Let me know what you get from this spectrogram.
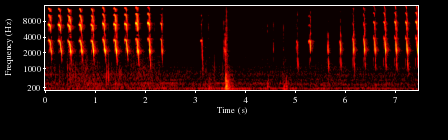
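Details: A guinea pig (Cavia porcellus) chirps in fast runs of shrill, bird-like notes, pausing briefly before starting again.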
